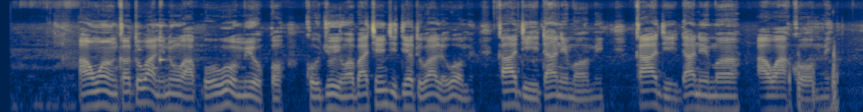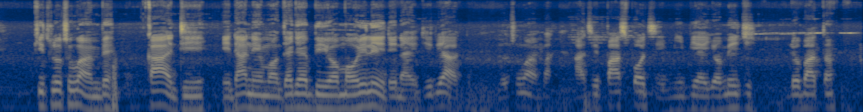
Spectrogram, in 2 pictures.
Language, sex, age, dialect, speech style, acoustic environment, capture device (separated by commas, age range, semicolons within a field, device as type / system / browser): Yoruba, male, 25-34, Nigeria - Ibadan, relaxed, traffic, mobile / Linux / Chrome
